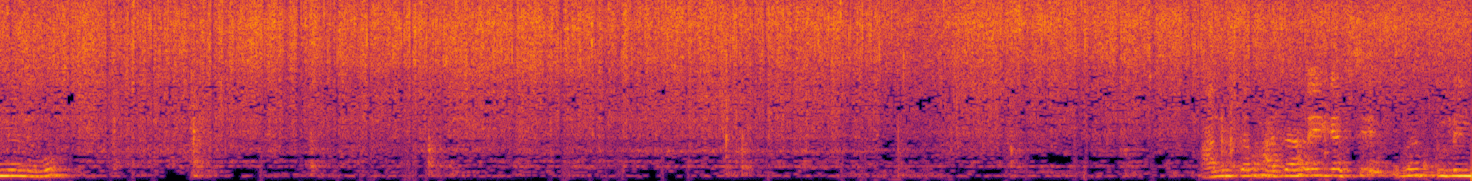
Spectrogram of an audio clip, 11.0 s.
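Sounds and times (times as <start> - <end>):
potatoes sizzling in oil: 0.0 - 11.0
wooden spatula scraping: 5.4 - 10.8.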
